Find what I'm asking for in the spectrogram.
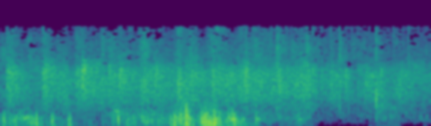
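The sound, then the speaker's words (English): Studio audience applause welcomes a guest onstage, a steady patter of many hands clapping throughout at moderate volume without a clear break. “Let's give Bobby a hand. Welcome him.”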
